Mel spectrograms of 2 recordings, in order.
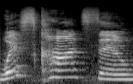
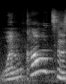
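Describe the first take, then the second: First: "Wisconsin" slowly sounded out as "Wis-CON-sin"; corrected Wisconsin. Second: First syllable of "Wisconsin" slurred into "win"; mispronounced Wisconsin. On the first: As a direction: stretch "Wisconsin" with a clear s in "Wis". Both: Real, not acted. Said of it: "that place with a W".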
